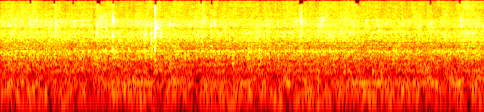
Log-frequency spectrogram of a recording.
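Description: Beef sautéing in a pan gives a soft, steady sizzle with faint crackles and small pops. It stays quiet throughout, and no one speaks.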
